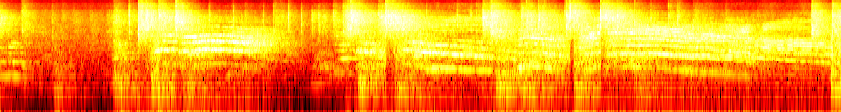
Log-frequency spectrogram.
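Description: Kendo practice: bamboo shinai striking armour and each other in sharp taps and knocks, with thumps of stamping feet on the wooden floor. Over them many practitioners shout long overlapping kiai whose pitch falls away, from about a second and a half in.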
